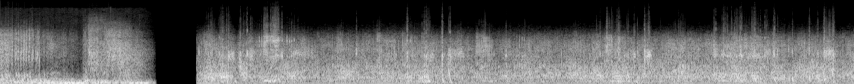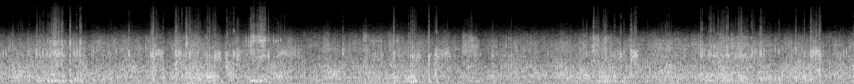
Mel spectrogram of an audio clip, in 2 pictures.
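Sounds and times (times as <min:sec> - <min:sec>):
rumble with crackling and popping: 0:00.0 - 0:17.0.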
